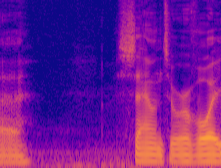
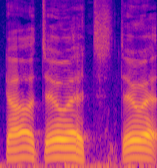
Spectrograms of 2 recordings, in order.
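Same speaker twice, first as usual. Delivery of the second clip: louder, higher, drawn-out urging; crowd egging on; 6 semitones higher, 5 dB louder, much slower than usual. Retold or imitated. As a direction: imitate a crowd goading someone.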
